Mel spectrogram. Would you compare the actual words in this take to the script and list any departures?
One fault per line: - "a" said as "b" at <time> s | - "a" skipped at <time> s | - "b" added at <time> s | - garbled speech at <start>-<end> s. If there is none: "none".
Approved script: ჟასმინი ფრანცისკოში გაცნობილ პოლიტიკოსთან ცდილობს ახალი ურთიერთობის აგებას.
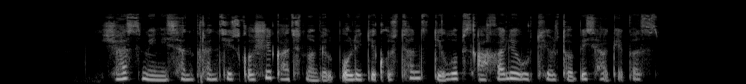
- "სან" added at 1.7 s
